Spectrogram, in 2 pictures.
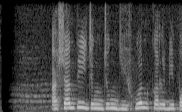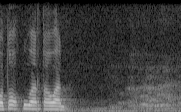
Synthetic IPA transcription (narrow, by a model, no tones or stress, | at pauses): ʔaʃant̪id͡ʒɨŋd͡ʒuŋd͡ʒihunkərdipɔt̪ɔkuwart̪awan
